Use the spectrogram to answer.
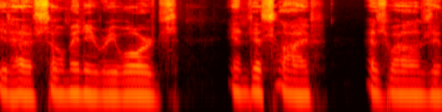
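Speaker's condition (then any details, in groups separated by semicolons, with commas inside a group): Multiple sclerosis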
